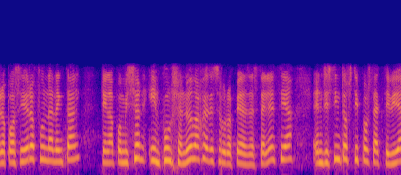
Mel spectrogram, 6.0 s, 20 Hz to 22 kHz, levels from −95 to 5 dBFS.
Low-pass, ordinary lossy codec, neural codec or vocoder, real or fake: 5.4 kHz; Opus, 32 kbps; codec, 24 kHz, 0.9 kbps, WavTokenizer, medium speech release version 2; fake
